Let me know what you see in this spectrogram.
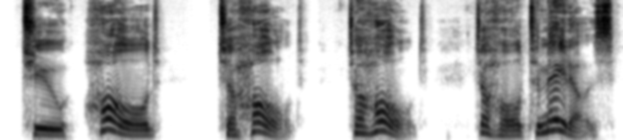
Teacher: whole tomatoes whole tomatoes we've already spoken about the fact that the oo sound in two is unstressed · the oo sound in to is unstressed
